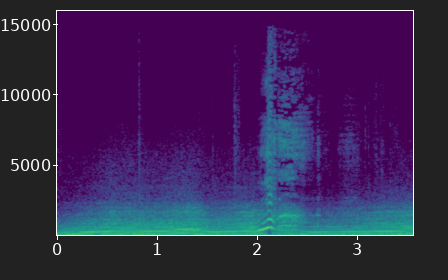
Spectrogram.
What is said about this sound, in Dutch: Kan ik ook doen wat ik wil doen, wat iedereen wil doen in een 911 Turbo, namelijk launch control. Dit is de nieuwe 911 Turbo, eh, geheel nieuw motorblok. En ik, ik denk dat ik bijna mijn launch control mag doen, ja. En we gaan.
